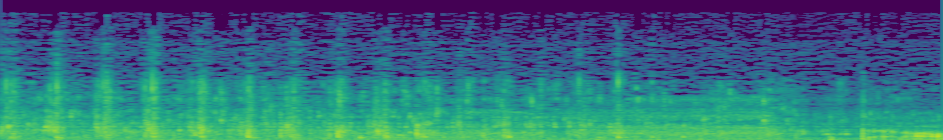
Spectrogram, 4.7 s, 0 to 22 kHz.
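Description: Concentrated liquid cleaner, mixed about 5 to 1, pouring from a gallon jug into a tank of roughly four gallons: a steady splashing, gurgling stream throughout, close and moderately loud, with no talk.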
